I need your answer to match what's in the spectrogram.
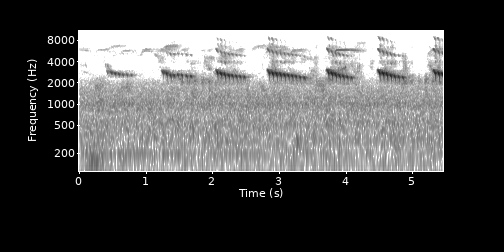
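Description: White-throated kingfisher giving shrill, descending rattled trills, each under a second long and repeated about every 0.8 seconds, growing louder, over a soft background hiss.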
